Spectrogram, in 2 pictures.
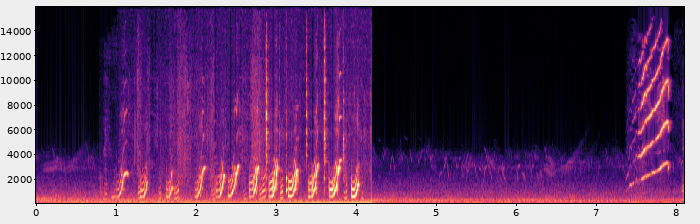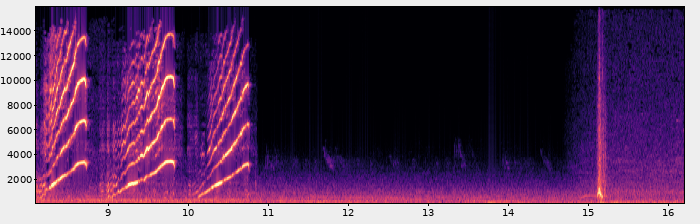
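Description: A guinea pig gives quick runs of rising squeaks, then louder, longer upswept whistling squeals.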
